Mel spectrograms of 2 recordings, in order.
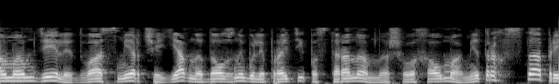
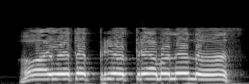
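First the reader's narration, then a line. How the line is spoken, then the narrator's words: Shouted reply. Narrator (Russian): крикнул в ответ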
